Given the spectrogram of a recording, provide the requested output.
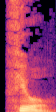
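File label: "fuel", American English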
